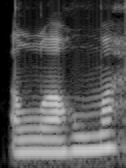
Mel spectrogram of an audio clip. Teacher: میم مشدد پہ ایک الف کی مقدار غنہ کریں گے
